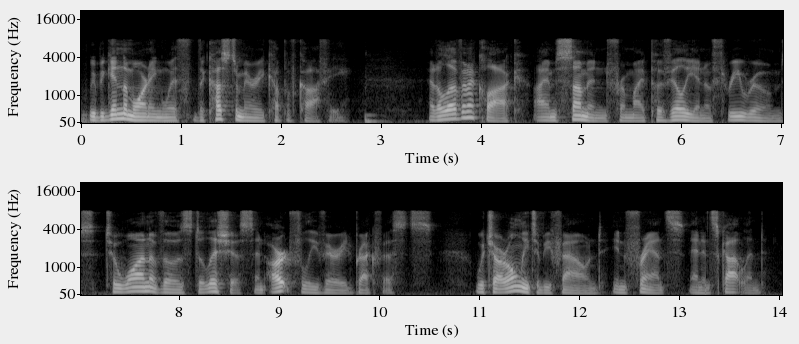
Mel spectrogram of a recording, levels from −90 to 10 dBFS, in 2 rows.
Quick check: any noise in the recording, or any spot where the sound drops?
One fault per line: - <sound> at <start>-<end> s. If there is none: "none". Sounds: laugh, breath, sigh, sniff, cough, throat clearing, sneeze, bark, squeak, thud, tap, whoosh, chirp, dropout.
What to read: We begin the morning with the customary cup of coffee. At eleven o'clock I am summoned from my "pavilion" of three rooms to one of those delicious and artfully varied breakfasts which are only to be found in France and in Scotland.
none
